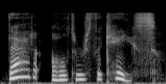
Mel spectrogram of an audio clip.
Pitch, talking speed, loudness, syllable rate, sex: 250 Hz, 145 wpm, -19 LUFS, 4.0 syllables/s, female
